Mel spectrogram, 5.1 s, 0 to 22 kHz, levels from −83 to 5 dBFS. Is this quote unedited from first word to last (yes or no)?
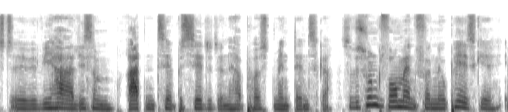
no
